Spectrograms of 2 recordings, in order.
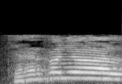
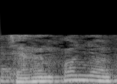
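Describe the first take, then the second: First: Higher and louder warning; emphatic warning. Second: Softer, falling warning; quiet warning. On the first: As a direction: call it out sharply. (peringatan keras dan tinggi) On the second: (peringatan pelan dan lirih) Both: Real, not acted.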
